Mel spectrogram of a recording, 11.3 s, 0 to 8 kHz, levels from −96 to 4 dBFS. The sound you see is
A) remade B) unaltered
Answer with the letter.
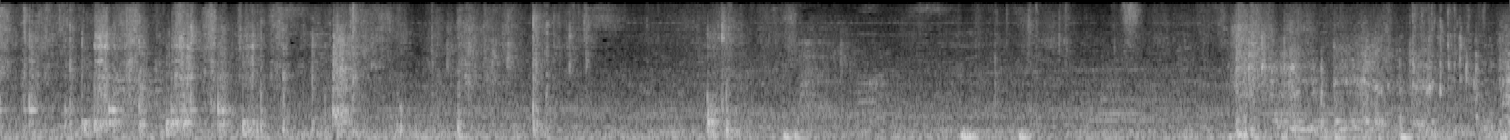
B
